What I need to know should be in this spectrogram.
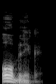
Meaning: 1. face, look, aspect, appearance, figure, image 2. mindset, temper, character, make-up
- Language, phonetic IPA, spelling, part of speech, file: Russian, [ˈoblʲɪk], облик, noun, Ru-облик.ogg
